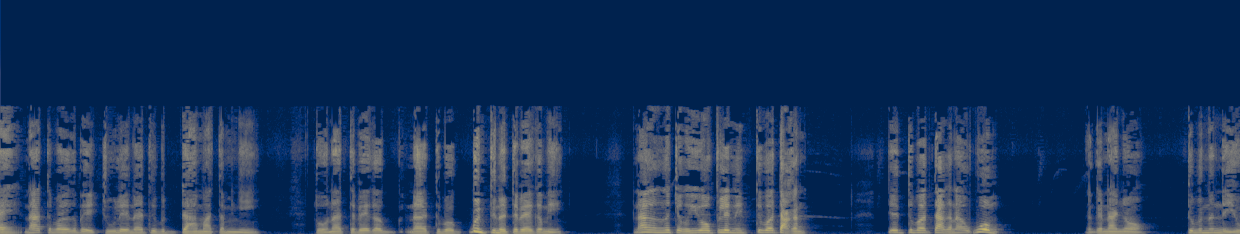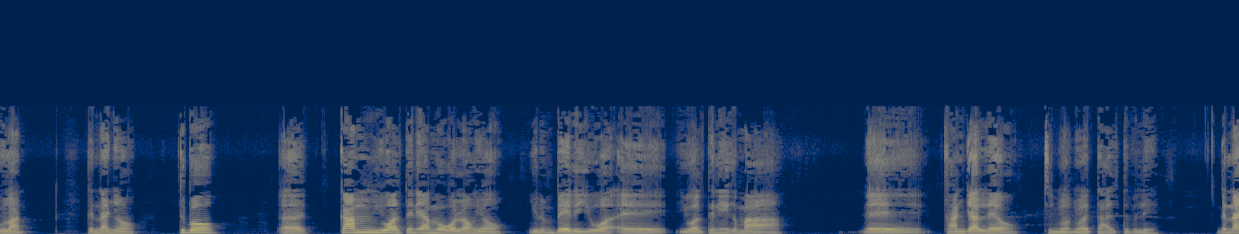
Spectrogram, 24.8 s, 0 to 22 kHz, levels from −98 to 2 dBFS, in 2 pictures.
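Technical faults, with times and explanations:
Throughout: AAC compression, plainly audible, likely from AAC-LC at around 32 kbps; the band stops at 12 kHz, leaving the speech dull and smeared.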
